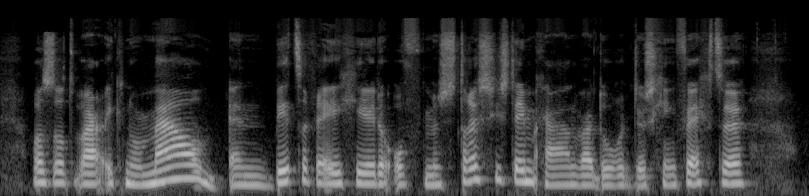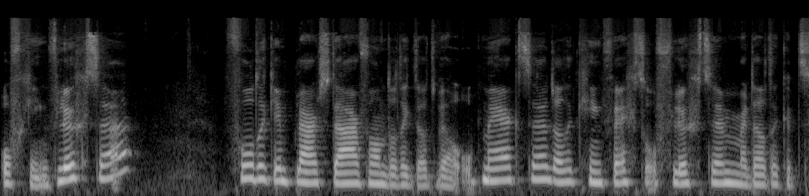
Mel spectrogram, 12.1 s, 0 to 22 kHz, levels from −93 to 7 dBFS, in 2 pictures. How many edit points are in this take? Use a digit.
2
